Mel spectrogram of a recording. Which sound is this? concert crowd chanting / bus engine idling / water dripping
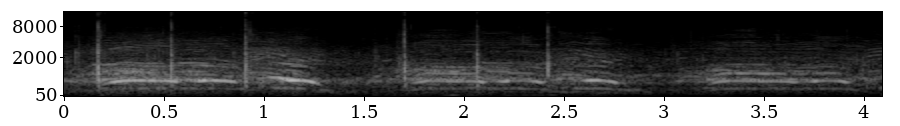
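concert crowd chanting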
